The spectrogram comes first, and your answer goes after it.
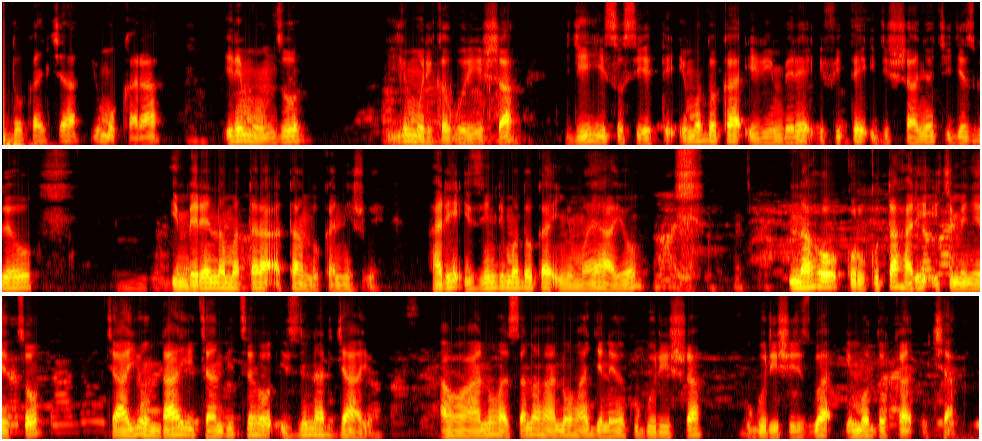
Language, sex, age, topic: Kinyarwanda, male, 18-24, finance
